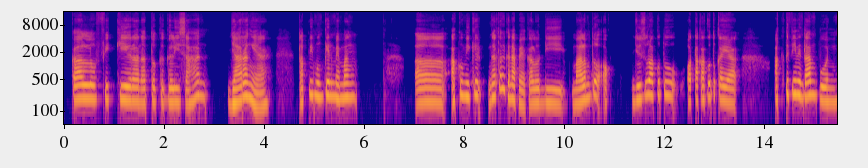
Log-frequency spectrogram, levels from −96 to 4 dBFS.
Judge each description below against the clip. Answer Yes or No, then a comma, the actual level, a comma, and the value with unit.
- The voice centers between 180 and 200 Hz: Yes, medium, 185 Hz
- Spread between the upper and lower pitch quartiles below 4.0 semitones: No, average, 4.4 semitones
